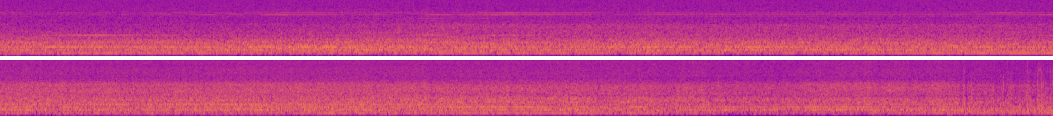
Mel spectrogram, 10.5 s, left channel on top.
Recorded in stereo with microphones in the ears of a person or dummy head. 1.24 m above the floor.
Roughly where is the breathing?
No breathing in this recording.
